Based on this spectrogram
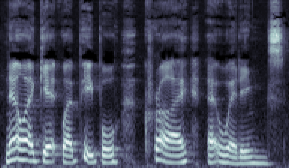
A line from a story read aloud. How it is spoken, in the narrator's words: Clancy sobbed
